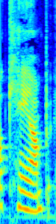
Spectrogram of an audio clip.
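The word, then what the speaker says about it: Kampe: I think, first of all, Camp is pretty cool, and that's definitely not how I thought you pronounced her name until I looked it up. I was like, Campy. – I was really glad you put the pronunciation in here, because I would have said, like, Campe or Campy, because that E makes you want to say something. Right, yeah, but apparently it's Camp, according to the internet, so, you know, as always, blanket statement of apologies for mispronunciation of anything.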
